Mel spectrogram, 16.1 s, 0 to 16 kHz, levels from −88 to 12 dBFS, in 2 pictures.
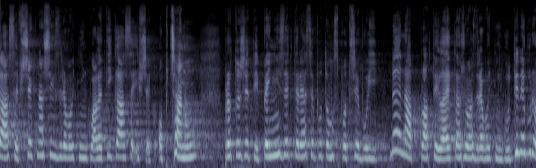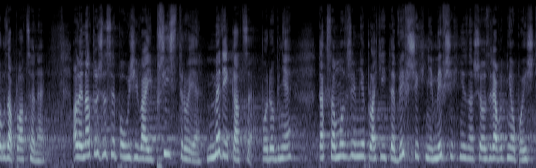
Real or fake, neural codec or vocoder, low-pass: real; none; 14.4 kHz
